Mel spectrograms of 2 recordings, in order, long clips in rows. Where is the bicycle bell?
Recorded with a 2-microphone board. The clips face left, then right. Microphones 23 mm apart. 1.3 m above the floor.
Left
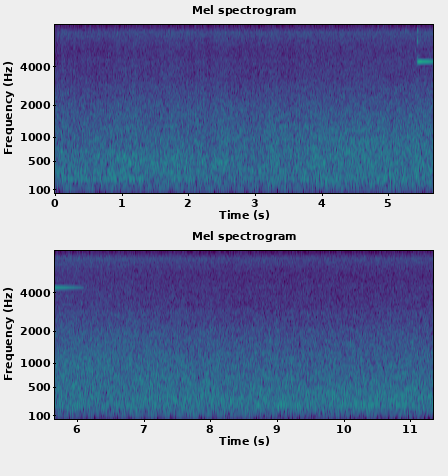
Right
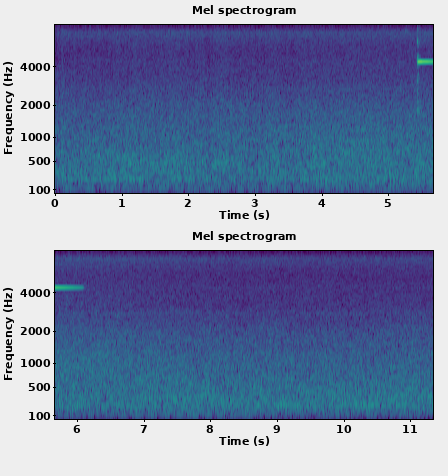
90° right.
